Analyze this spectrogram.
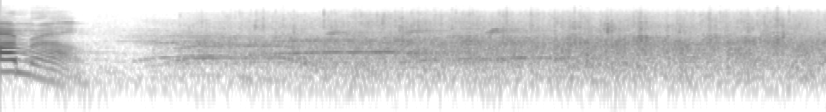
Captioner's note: applause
